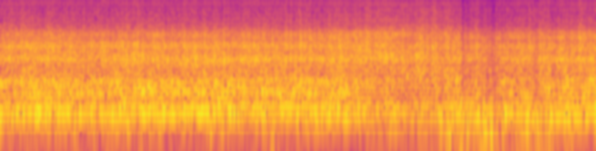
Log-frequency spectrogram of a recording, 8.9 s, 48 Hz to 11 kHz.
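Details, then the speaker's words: 1926 Morris Cowley rolling chassis on its first drive after a two-year restoration: steady coarse gear hum with a gritty rasp under the running engine, no knocking; noisy rear axle pinion and crownwheel (bevel). "That noise untoward, isn't it? Sounds a bit noisy, but it's just the bevel. Yeah. Pinion and caramel, isn't it?"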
